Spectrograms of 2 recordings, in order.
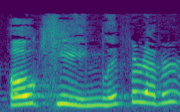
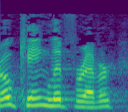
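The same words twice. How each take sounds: First: It is said in a fawning, tattletale voice. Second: It is read plainly, as scripture.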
